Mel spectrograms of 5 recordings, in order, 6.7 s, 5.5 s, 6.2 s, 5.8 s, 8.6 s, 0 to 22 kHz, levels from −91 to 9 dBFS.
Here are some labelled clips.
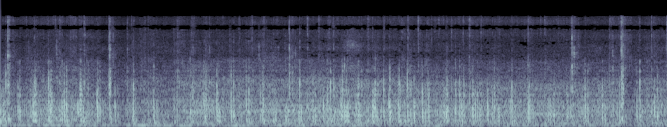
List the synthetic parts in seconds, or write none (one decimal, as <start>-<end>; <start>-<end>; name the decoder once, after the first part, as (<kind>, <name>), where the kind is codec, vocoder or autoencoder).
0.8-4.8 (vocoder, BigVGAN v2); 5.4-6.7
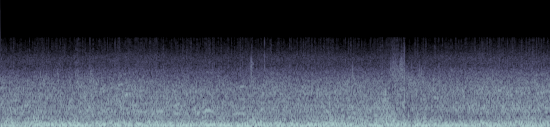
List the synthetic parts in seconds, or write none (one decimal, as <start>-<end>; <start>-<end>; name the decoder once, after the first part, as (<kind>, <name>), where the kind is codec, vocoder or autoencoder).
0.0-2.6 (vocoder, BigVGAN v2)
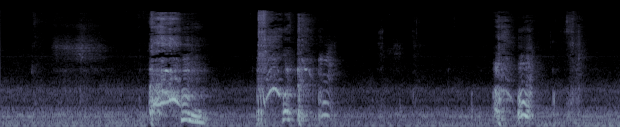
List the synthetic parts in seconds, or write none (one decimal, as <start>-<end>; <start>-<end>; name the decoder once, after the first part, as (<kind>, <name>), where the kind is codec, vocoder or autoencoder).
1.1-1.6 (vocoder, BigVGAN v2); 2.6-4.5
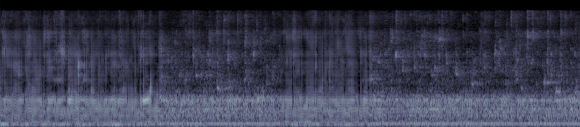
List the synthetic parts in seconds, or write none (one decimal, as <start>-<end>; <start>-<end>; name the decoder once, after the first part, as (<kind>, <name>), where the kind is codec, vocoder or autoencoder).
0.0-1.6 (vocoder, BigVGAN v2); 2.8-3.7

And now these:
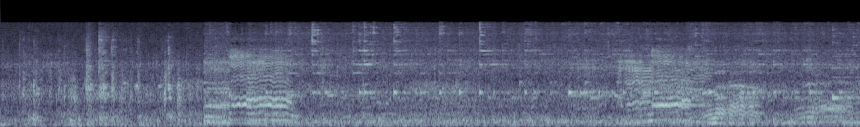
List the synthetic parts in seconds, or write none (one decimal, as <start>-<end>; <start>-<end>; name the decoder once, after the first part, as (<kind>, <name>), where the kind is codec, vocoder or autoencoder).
0.0-0.6 (vocoder, BigVGAN v2); 2.8-6.0; 7.2-8.2

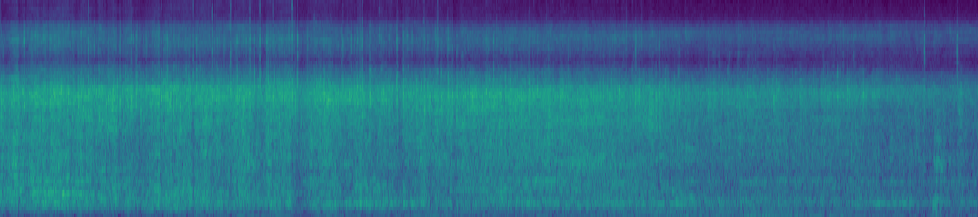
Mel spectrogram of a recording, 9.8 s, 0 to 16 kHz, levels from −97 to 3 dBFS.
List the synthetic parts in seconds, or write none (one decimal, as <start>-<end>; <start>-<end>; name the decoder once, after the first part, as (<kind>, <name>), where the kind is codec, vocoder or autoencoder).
0.6-2.5 (vocoder, BigVGAN v2)

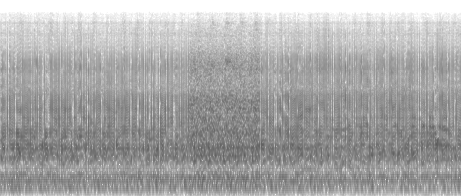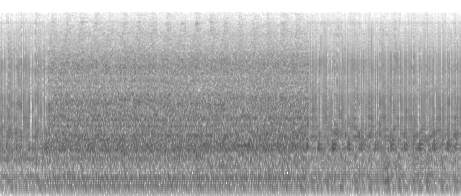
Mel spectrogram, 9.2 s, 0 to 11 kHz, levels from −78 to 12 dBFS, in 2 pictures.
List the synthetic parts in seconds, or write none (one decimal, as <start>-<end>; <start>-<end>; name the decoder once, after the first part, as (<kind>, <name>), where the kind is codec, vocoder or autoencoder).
0.0-1.9 (vocoder, BigVGAN v2); 2.6-5.1; 7.7-9.2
